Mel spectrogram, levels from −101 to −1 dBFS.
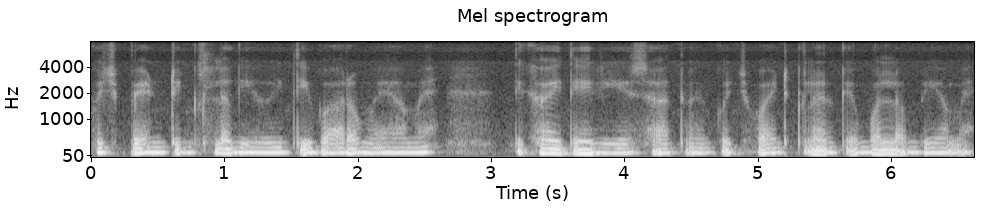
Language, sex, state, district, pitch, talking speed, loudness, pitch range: Hindi, male, Himachal Pradesh, Shimla, 125 Hz, 180 wpm, -15 LUFS, 115-130 Hz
